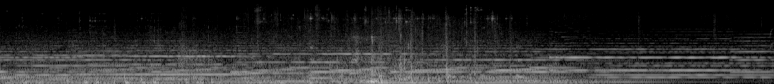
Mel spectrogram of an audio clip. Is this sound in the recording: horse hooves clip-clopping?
yes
